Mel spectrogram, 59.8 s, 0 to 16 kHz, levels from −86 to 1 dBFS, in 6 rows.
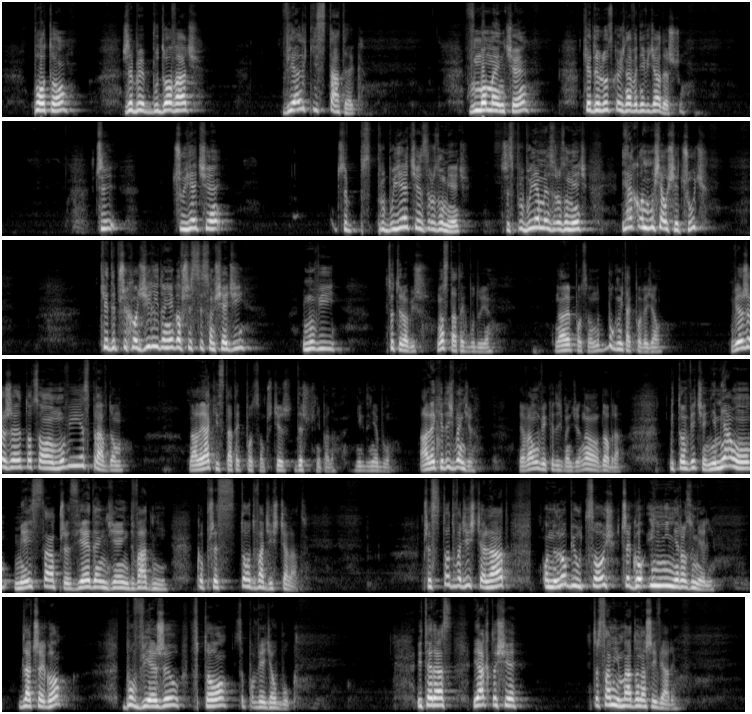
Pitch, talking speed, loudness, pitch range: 210 Hz, 125 wpm, -19 LUFS, 170-235 Hz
